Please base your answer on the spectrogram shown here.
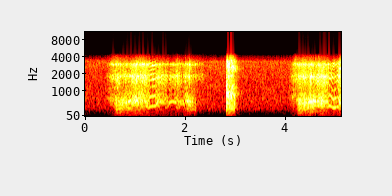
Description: a man snoring on the couch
